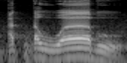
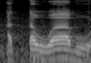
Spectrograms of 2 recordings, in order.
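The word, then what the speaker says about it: التَّوَّابُ: Oleh sebab itu, alif lam alif lam atau alnya tak dibaca, sirna hilang ya, enggak dibaca lagi. Cara bacanya dengan mengidghamkan atau mentasydidkan ke dalam huruf hijaiyah sehingga alif lam tidak dibaca meskipun tulisannya ada. Contohnya, e attawwabu, attawwabu langsung alif lamnya enggak dibaca, langsung masuk ke huruf ta.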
